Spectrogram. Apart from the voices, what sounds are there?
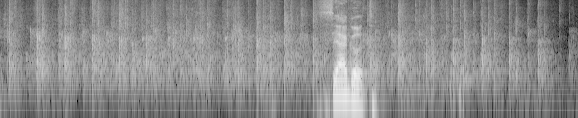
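applause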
